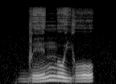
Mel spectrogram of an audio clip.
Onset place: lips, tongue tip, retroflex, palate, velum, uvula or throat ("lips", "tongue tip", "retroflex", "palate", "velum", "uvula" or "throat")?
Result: lips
